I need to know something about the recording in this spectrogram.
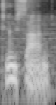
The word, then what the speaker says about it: Tucson: lot of americans mispronounce a lot of british cities and stuff but it's actually just tucson yep that's okay though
